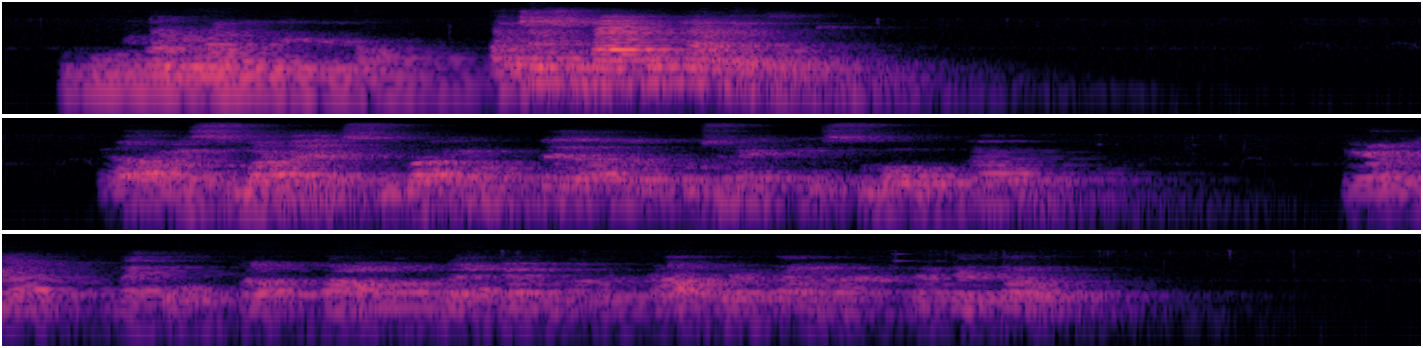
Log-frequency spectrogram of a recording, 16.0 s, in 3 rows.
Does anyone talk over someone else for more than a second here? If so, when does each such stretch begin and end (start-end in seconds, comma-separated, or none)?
none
